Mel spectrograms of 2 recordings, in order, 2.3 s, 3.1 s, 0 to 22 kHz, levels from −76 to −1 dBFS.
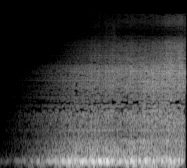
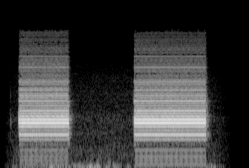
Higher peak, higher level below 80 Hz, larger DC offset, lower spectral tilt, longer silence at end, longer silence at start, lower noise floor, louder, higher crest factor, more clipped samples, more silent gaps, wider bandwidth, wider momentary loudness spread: second, -4 dBFS vs 0 dBFS; first, -34 dBFS vs -44 dBFS; neither; first, -5 dB/octave vs -1.5 dB/octave; second, 0 s vs 0.5 s; about the same, 0.35 s vs 0.25 s; about the same, -41 dBFS vs -42 dBFS; second, -19 LUFS vs -10 LUFS; about the same, 16 dB vs 12 dB; neither; neither; first, 16.5 kHz vs 11.5 kHz; first, 13 LU vs 8 LU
